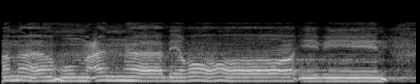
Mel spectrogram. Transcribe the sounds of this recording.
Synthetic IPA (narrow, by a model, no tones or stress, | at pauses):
amaːɦʊmʕanhaːbɪɣɑː | ʔɪbiːn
